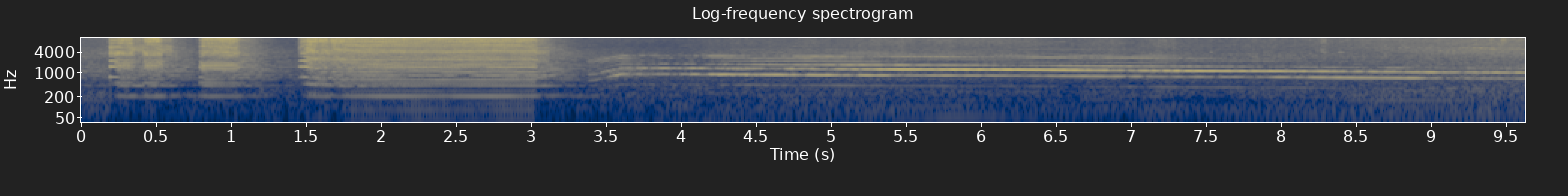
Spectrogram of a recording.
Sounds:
fire truck (siren), siren, emergency vehicle

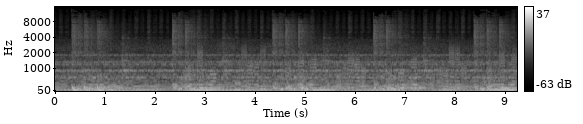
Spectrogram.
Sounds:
music, theme music

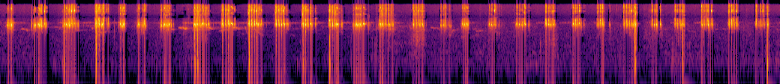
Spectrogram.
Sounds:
cricket chirping

